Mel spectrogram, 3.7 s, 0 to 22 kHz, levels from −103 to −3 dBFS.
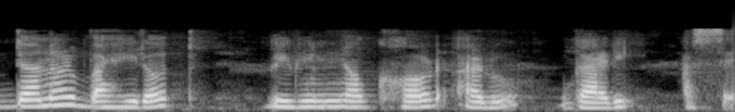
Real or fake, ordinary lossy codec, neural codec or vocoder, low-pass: fake; none; codec, 16 kHz in and 24 kHz out, 1.1 kbps, FireRedTTS-2 codec; 7.2 kHz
